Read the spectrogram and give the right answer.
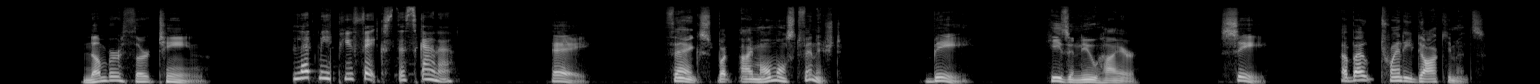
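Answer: A: Thanks, but I'm almost finished.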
